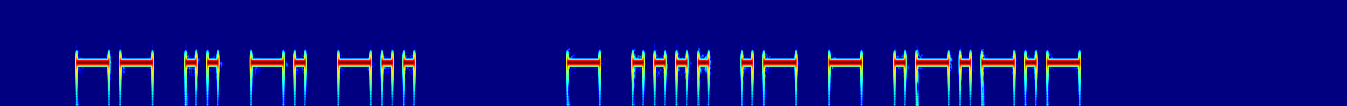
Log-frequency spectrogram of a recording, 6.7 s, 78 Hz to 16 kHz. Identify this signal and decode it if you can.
Morse code, heard as a keyed tone, about 22 wpm, 700 Hz. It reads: MIND THAT.
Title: 2x Word-Spacing - Sentences from Top 500 Words - 22wpm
